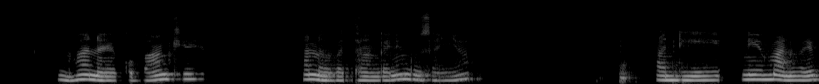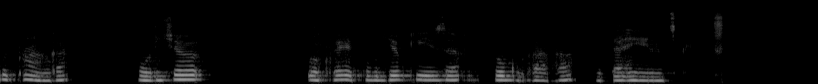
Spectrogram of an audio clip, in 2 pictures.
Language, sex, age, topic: Kinyarwanda, female, 18-24, finance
